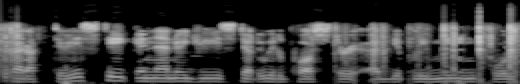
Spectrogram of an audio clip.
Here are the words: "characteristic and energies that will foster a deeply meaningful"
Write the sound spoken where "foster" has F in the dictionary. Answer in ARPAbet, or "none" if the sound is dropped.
P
